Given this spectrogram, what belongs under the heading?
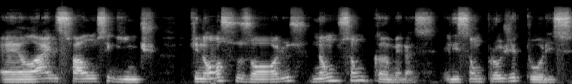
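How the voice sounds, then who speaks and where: An unremarkable speaking voice from a man, medium-pitched, with ordinary pitch variation. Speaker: tarot study group leader. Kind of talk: online study group lecture. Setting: video call.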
